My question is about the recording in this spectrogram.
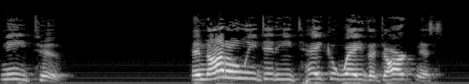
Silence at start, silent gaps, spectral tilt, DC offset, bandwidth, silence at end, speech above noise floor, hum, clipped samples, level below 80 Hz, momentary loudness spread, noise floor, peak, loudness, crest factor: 0 s; none; -4.5 dB/octave; under 0.1%; 11 kHz; 0.3 s; 36 dB; none; under 0.1%; -42 dBFS; 14 LU; -51 dBFS; 0 dBFS; -15 LUFS; 16 dB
